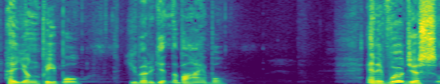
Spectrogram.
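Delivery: ordinary delivery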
